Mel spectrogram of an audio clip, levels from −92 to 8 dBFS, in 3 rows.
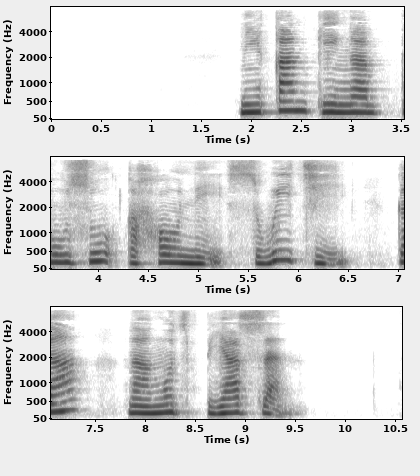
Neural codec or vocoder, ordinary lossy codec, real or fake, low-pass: none; AAC, 32 kbps; real; 7.2 kHz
